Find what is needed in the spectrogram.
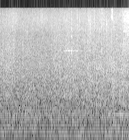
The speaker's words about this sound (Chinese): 那今天现在在下雨，所以我现在带你们去看一下我家附近的小巷子，走吧。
